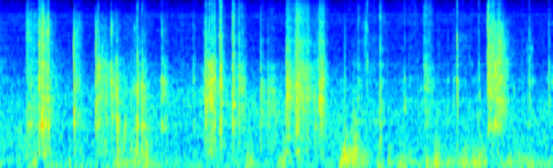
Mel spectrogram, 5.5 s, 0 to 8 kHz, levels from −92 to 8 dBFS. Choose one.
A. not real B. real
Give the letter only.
B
